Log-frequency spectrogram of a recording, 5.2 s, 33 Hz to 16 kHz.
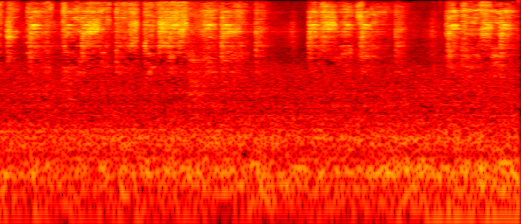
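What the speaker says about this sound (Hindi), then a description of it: "तो अब हम इस गाड़ी को ओवरटेक करते हैं" Hyundai i20 Sportz petrol car cruising on a highway, heard from inside as a steady low rumble of engine and road noise that continues without a break.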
